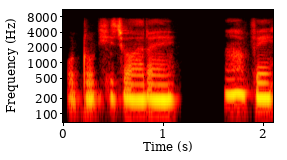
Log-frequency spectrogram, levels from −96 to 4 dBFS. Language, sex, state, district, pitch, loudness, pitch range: Hindi, female, Uttar Pradesh, Etah, 200 Hz, -32 LUFS, 195-205 Hz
